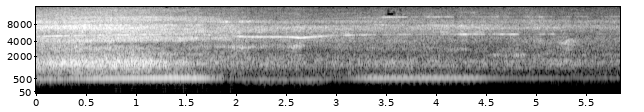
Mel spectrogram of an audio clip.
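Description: Festool Domino DF 700 joiner running as it plunges a mortise into wood, a loud, steady high-pitched motor whine with a slight dip in pitch midway, alone without talk.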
